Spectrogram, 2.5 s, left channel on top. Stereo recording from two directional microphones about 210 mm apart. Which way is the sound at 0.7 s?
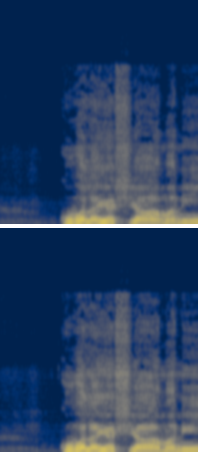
30° right (ahead or behind).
